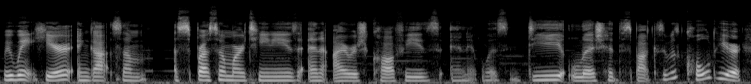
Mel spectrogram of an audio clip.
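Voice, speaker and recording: A woman's voice: on the low side, moderate pace, hardly any pauses, faint music behind. A woman narrating her travel vlog in a chatty, upbeat voice-over. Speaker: travel vlogger.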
